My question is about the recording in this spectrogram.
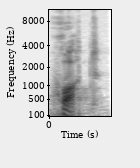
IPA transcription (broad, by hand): xwat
